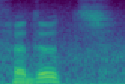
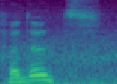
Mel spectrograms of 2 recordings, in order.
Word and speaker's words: Vaduz: That's how they pronounce it, Vaduz. I was thinking maybe it's Vaduz or Vaduz. It's Vaduz.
